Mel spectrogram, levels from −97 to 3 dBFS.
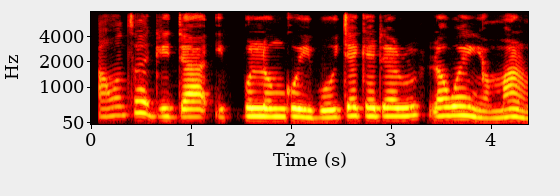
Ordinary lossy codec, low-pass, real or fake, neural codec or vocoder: none; none; real; none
